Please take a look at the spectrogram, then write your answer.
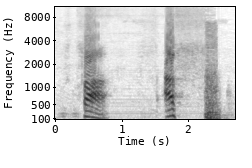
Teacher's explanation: सनाया सुफला और होंठ का दरमियान जो जगह है वहां पर ये ऊपर वाले दांत जो हैं उसके पेट में, नीचे होंठ के पेट में आकर लगते हैं, तो इससे फा निकलता है।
